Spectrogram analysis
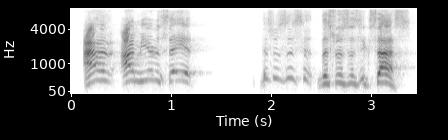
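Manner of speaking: high-pitched, halting announcement; tentative proclamation. Real, not acted. Podcaster admitting the All-Star Game worked, high-pitched and tentative.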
